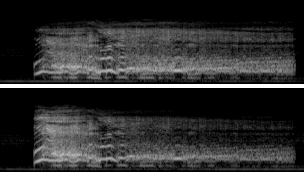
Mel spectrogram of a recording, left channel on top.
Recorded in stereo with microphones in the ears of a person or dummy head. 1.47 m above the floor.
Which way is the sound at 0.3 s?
50° right (ahead or behind).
